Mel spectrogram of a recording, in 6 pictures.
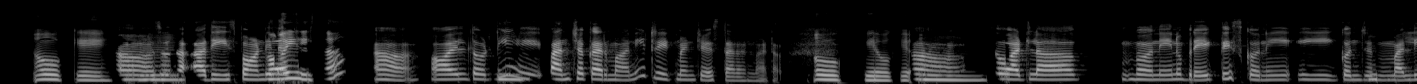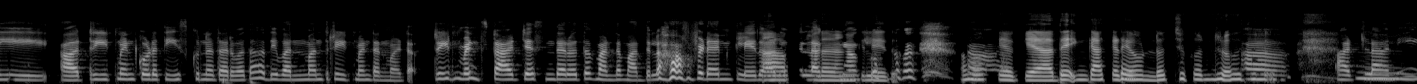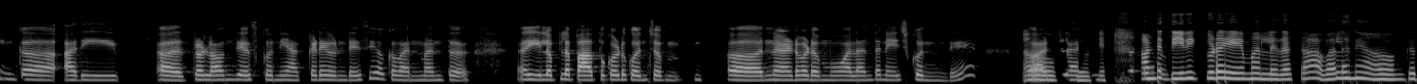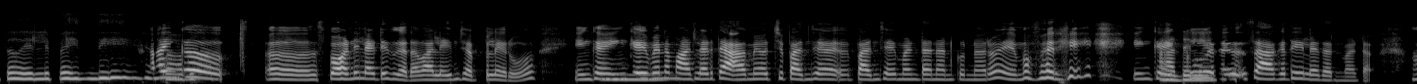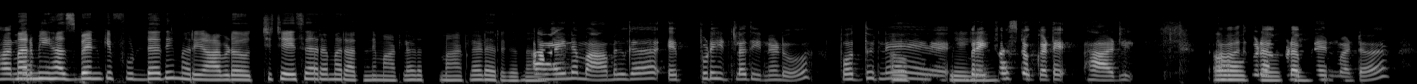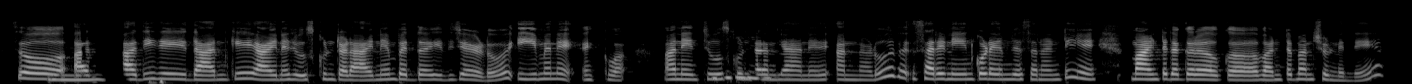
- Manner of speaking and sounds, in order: in English: "సో"; in English: "ఆయిల్సా?"; in English: "స్పాండిలైట్"; in English: "ఆయిల్"; other noise; in English: "ట్రీట్మెంట్"; in English: "సో"; in English: "బ్రేక్"; in English: "ట్రీట్మెంట్"; in English: "వన్ మంత్"; in English: "ట్రీట్మెంట్ స్టార్ట్"; laughing while speaking: "మధ్యలో ఆపడానికి లేదు. అదొక లక్ నాకు"; in English: "లక్"; chuckle; in English: "ప్రొలాంగ్"; in English: "వన్ మంత్"; in English: "సో"; giggle; lip smack; in English: "స్పాండిలైటిస్"; chuckle; in English: "హస్బెండ్‌కి ఫుడ్"; tapping; in English: "హార్డ్‌లీ"; sniff; in English: "సో"; chuckle
- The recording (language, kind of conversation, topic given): Telugu, podcast, నిరంతర ఒత్తిడికి బాధపడినప్పుడు మీరు తీసుకునే మొదటి మూడు చర్యలు ఏవి?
